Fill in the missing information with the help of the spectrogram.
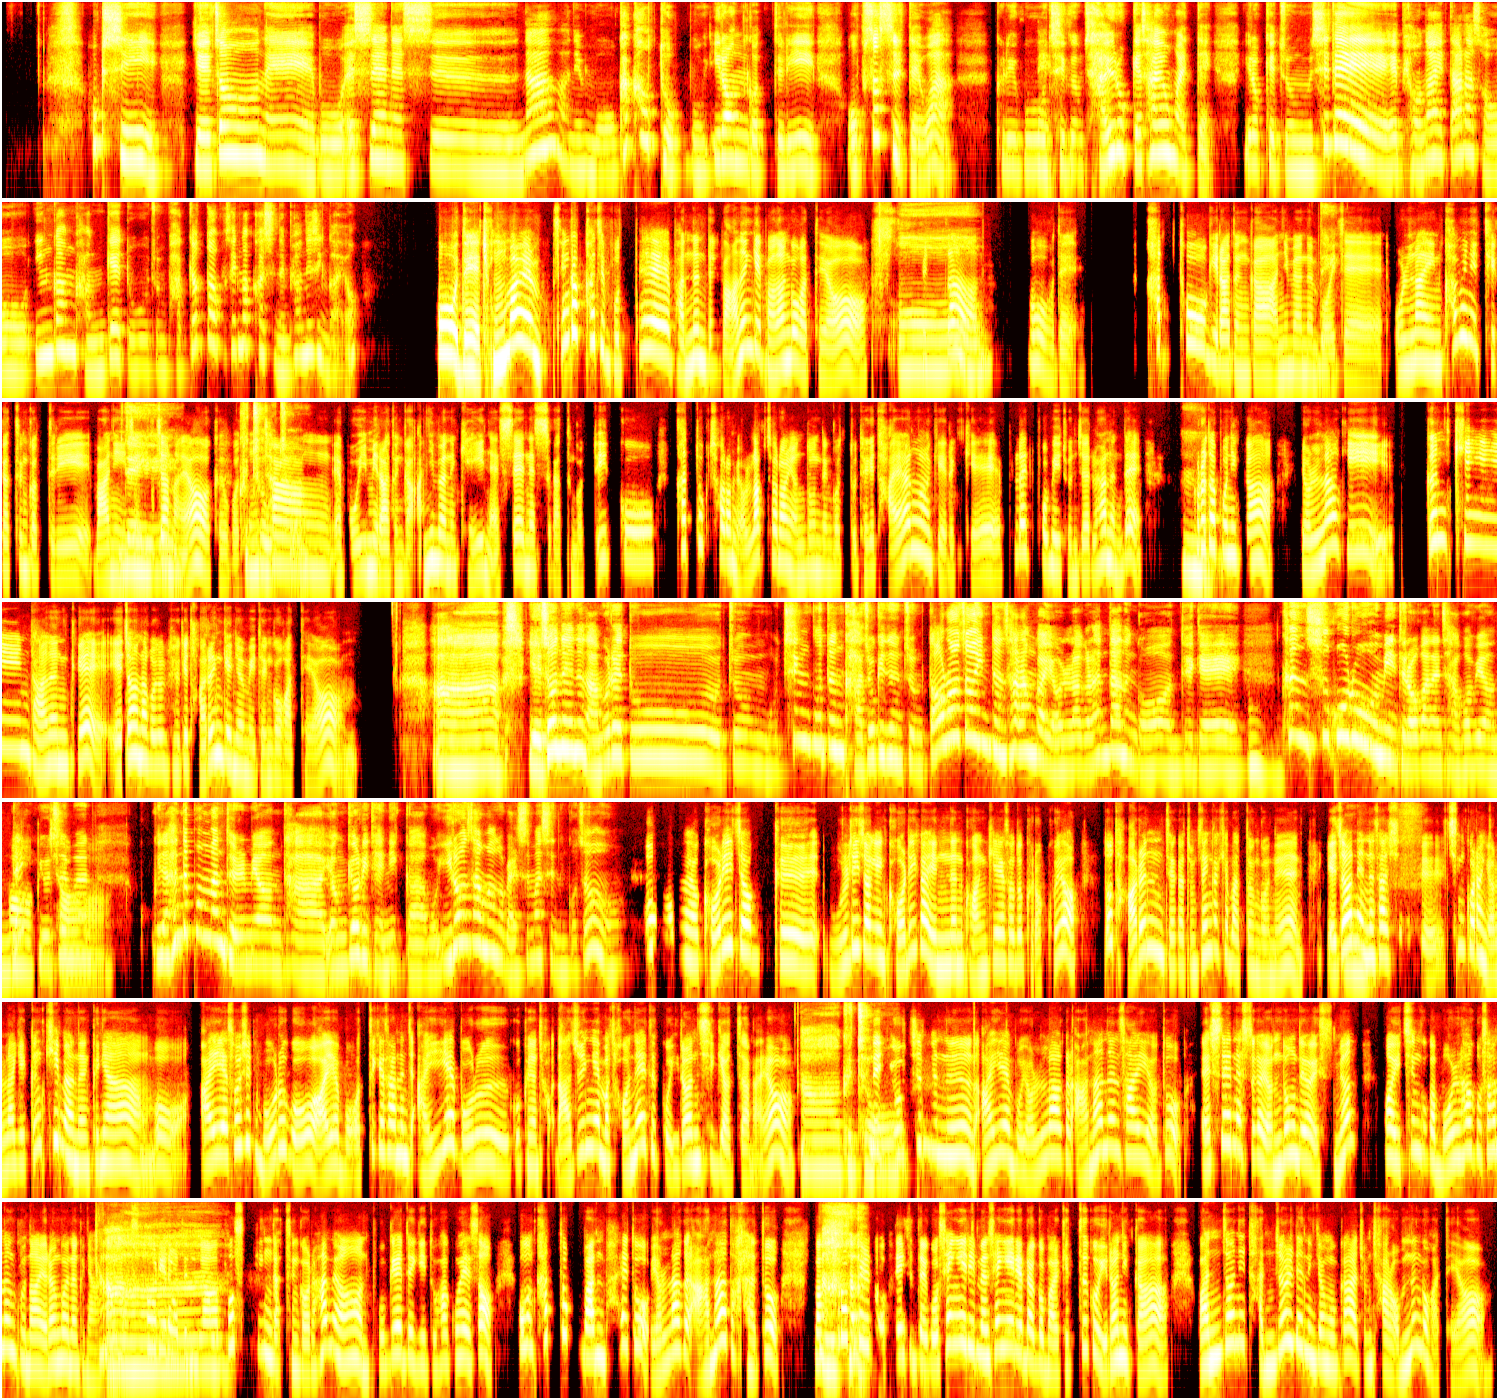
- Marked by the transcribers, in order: other background noise; tapping; laugh
- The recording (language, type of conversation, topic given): Korean, podcast, 기술의 발달로 인간관계가 어떻게 달라졌나요?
